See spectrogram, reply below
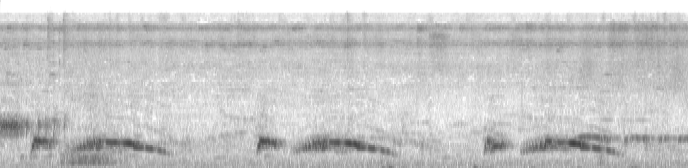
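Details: Zebra dove of a local strain, loud-voiced, singing to lure other doves to sing; three phrases about three seconds apart, each a short higher note sliding into a long falling, slurred coo.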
